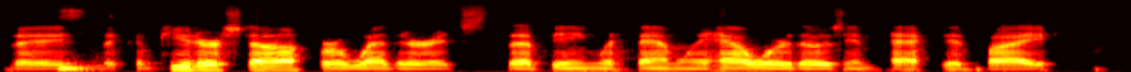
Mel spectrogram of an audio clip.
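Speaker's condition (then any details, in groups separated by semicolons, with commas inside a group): No condition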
